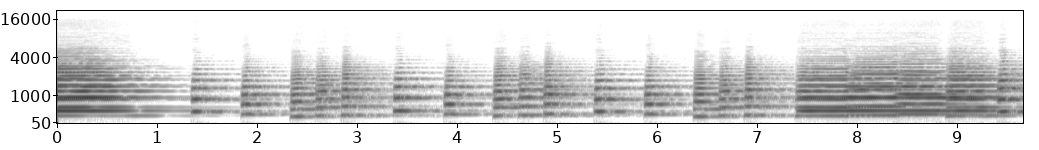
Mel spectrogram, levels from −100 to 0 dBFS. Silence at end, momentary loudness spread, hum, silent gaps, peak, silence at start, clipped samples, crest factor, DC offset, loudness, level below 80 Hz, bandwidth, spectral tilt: 0 s; 16 LU; none; none; -16 dBFS; 0 s; under 0.1%; 18 dB; under 0.1%; -35 LUFS; under -90 dBFS; 6.8 kHz; -2.5 dB/octave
